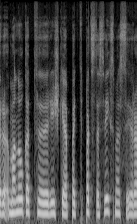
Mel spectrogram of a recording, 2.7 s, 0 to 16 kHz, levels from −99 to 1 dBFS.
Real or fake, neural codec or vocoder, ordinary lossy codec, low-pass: real; none; Opus, 32 kbps; 14.4 kHz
